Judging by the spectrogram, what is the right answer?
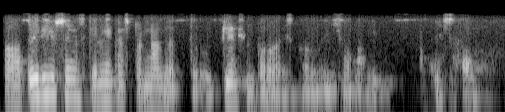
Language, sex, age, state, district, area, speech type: Kashmiri, male, 30-45, Jammu and Kashmir, Ganderbal, rural, conversation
